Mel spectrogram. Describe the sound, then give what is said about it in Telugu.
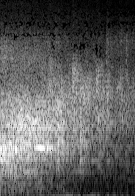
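A church audience claps loudly at a preacher's urging, a thick wash of many hands that sounds strongest at the start and gradually eases off toward the end. “చప్పట్లు కొట్టండి గట్టిగా.”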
